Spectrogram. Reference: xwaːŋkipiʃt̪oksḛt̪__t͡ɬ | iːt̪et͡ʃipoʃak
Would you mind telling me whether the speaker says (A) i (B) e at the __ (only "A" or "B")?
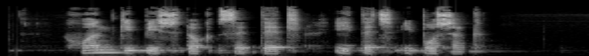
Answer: B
